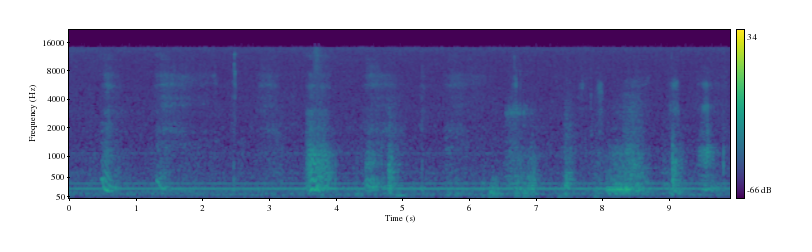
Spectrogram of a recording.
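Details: Recorded on a Flip Video camera; soft snorting breaths and brief snores repeat over a steady electrical hum in a small room; light snoring.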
